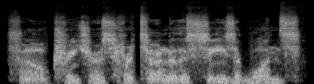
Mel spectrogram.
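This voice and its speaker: An actor voicing a commanding, haughty dark sorcerer for a video game, speaking in a formal, grandiose, deliberate way with a gravelly, breathy voice. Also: male voice, very noisy, close to an everyday voice. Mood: solemn, commanding. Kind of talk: theatrical hero game voice lines.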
